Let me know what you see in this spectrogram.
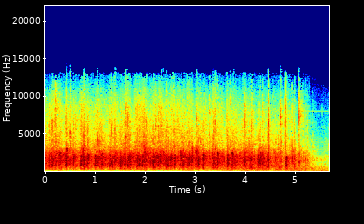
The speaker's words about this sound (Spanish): Pido un fuerte aplauso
